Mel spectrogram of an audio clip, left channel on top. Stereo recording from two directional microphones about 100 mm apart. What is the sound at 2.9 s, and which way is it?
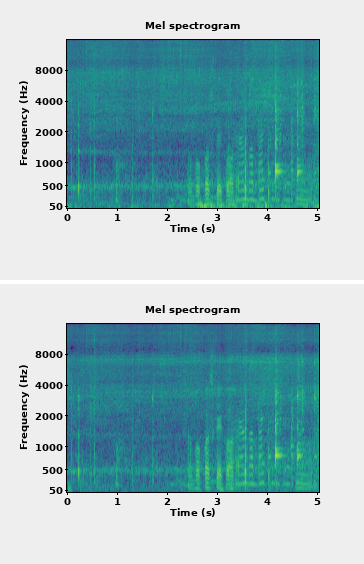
Speech, 15° right (ahead or behind).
